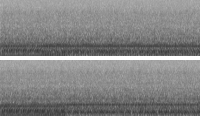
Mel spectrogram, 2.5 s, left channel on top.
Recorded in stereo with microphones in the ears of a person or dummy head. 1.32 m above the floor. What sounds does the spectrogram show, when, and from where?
Only background noise.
